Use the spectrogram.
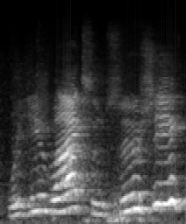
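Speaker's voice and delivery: slow, spaced-out words for the deaf; slow overarticulated. Acted. Mocking helpers signing, slow exaggerated question. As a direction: drag every word out carefully. Mimics slow sign language speech.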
